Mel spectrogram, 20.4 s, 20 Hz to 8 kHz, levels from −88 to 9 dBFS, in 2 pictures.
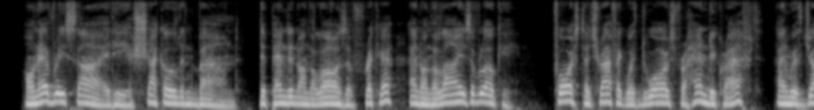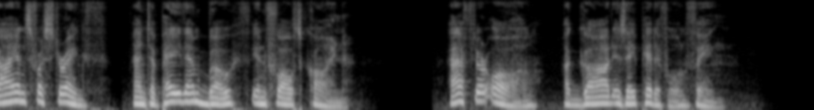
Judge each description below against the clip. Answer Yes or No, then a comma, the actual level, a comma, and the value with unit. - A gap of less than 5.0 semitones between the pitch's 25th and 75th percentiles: No, wide, 5.4 semitones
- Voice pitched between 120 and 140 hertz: Yes, low, 135 Hz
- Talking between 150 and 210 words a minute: No, average, 140 wpm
